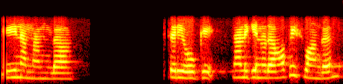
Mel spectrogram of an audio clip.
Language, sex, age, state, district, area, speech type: Tamil, female, 30-45, Tamil Nadu, Viluppuram, rural, conversation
